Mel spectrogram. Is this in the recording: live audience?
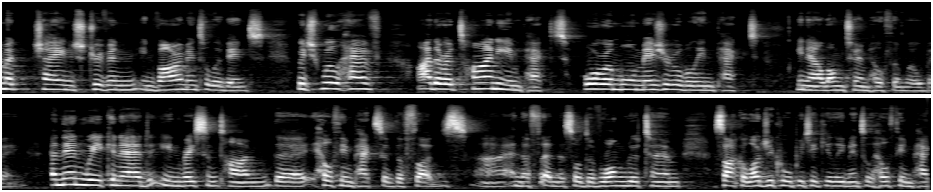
yes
